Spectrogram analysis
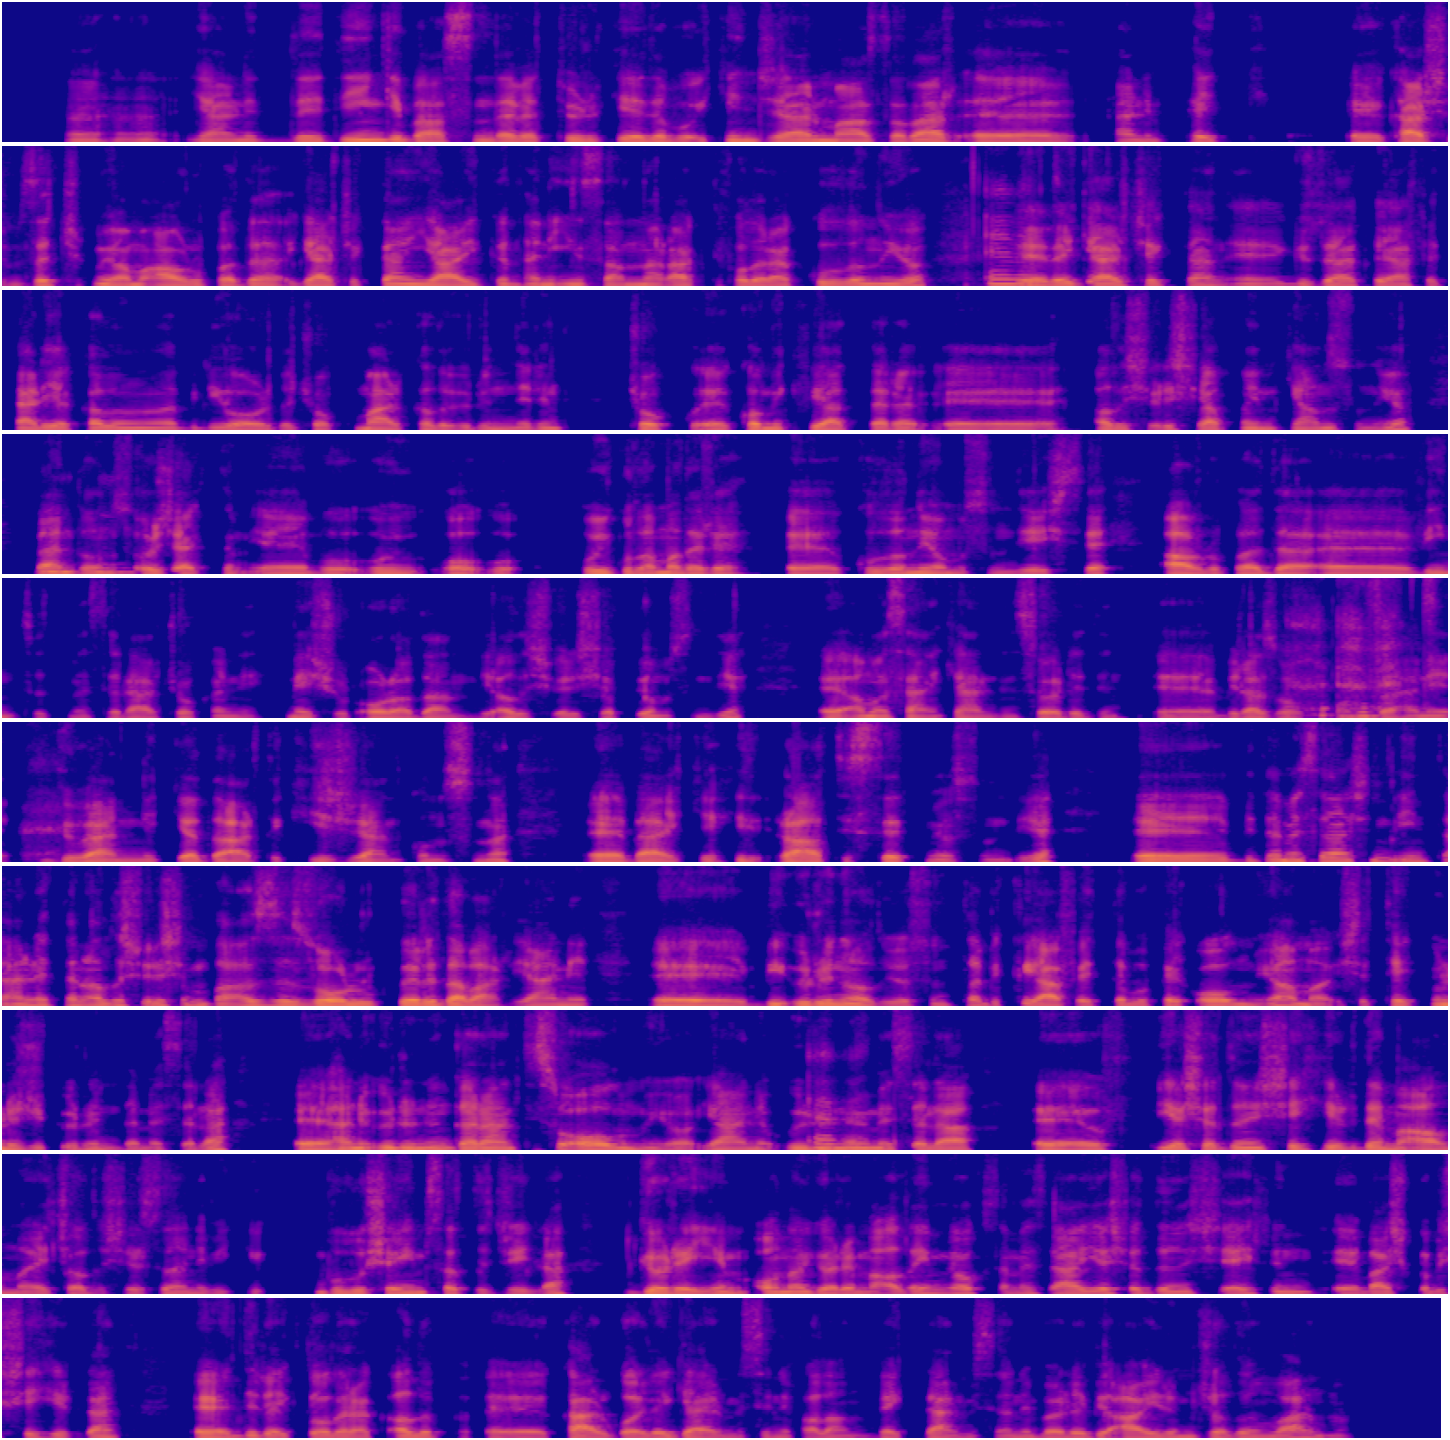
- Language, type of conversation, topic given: Turkish, podcast, İkinci el alışveriş hakkında ne düşünüyorsun?
- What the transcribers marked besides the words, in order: tapping; other background noise; chuckle; laughing while speaking: "Evet"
